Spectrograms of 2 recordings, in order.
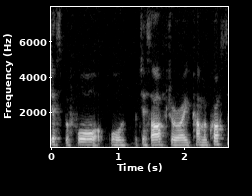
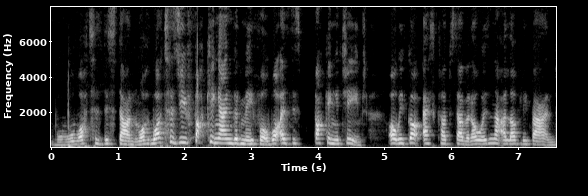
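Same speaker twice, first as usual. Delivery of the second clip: angry; 4 semitones higher, 6 dB louder than usual. Real, not acted. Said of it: "And then I think about".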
